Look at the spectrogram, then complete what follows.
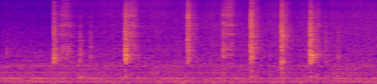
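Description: Metal spatula scraping and clanking against a large stainless-steel pan on a propane burner as vegetables are stirred and sautéed, in a string of sharp strokes about two a second, over a steady frying sizzle.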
